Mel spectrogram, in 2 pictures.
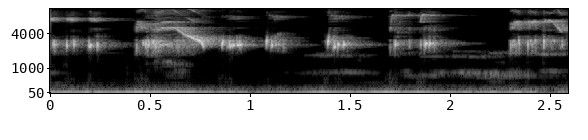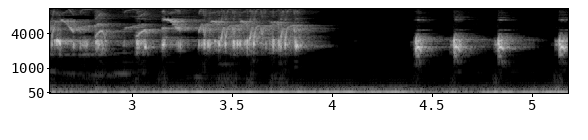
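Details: Orange-headed thrush singing gacor ngeplong, played to coax a caged bird stuck in silence into replying: dense chattering and trilled notes in quick bursts, ending in separate sharp chips, with a constant low electrical hum.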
